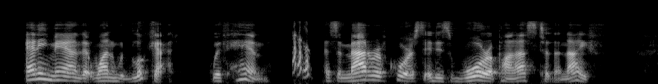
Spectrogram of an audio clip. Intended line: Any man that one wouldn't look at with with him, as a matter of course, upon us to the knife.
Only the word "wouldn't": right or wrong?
wrong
